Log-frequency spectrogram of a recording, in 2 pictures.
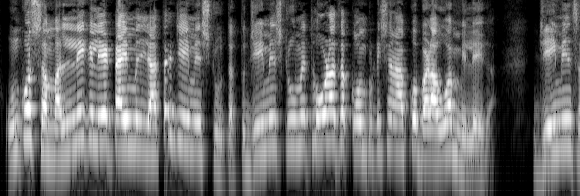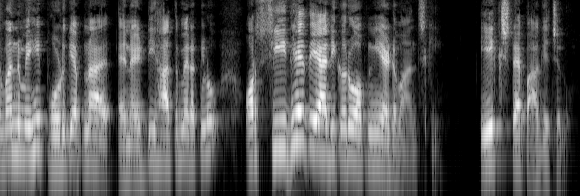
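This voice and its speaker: A man's voice: high-pitched, fairly bright tone. A man who teaches exam students, giving a direct, fatherly motivational talk and repeating his key points.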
